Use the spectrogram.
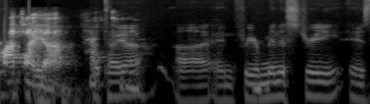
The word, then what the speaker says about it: Pattaya: Pattaya.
